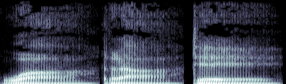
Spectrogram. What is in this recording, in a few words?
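"warate", concatenated syllables; Affixing experiment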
